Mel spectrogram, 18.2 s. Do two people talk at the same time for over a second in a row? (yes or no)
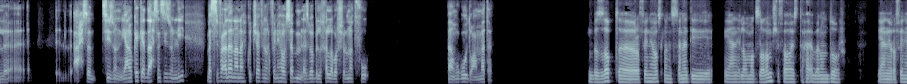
no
